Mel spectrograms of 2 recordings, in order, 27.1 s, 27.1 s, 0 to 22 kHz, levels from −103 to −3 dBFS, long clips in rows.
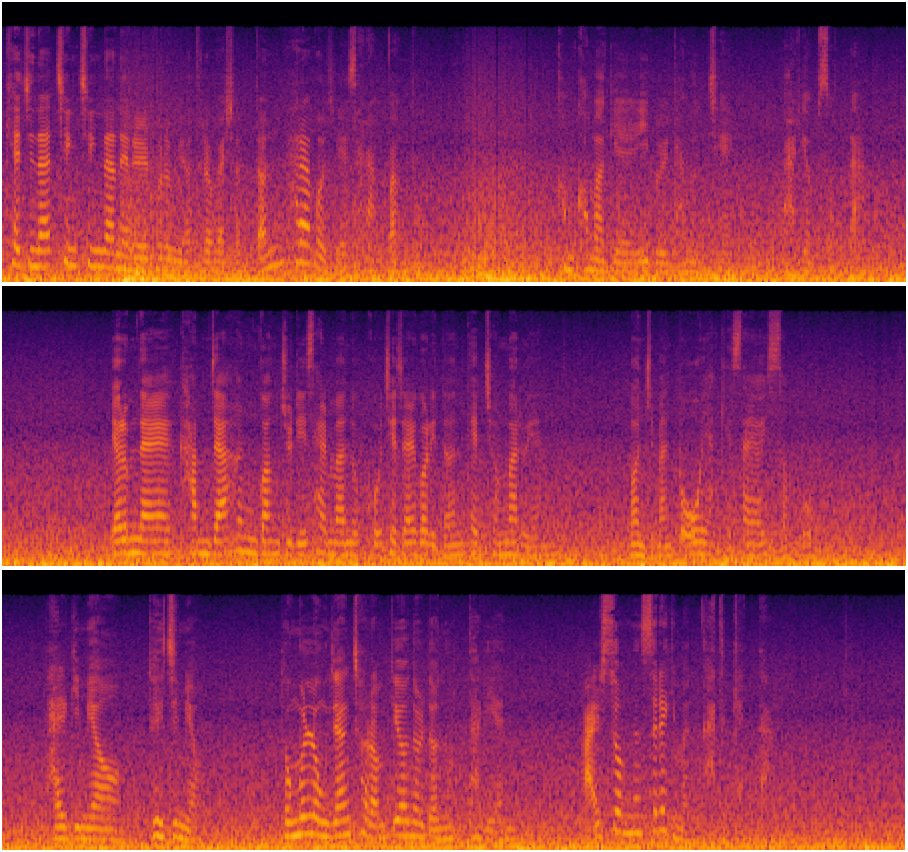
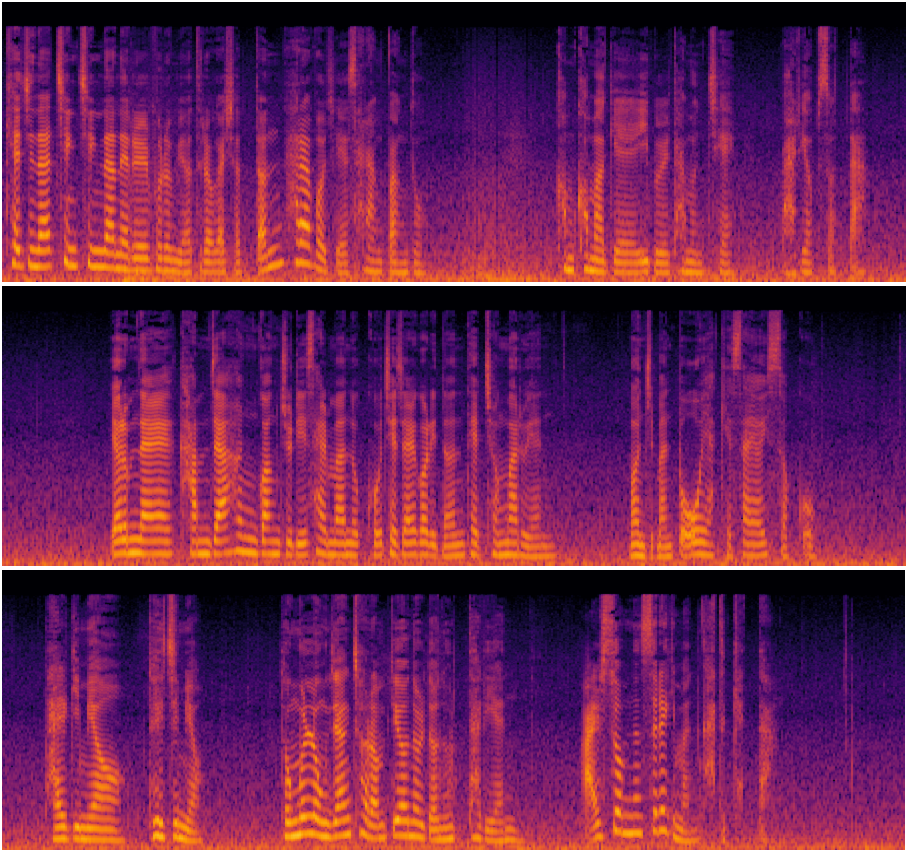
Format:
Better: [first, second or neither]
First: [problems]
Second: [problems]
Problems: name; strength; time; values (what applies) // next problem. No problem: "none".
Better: second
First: wind noise on the microphone; heavy; 8 dB below the speech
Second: wind noise on the microphone; occasional gusts; 25 dB below the speech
